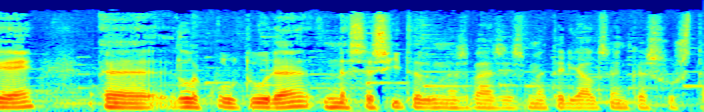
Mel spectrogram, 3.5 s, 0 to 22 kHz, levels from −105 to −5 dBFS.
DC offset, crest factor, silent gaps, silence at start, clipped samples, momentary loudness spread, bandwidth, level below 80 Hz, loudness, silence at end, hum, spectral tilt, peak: under 0.1%; 16 dB; none; 0 s; under 0.1%; 8 LU; 16 kHz; -60 dBFS; -28 LUFS; 0 s; none; -5 dB/octave; -10 dBFS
